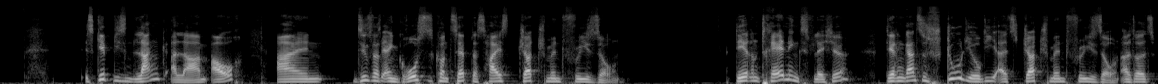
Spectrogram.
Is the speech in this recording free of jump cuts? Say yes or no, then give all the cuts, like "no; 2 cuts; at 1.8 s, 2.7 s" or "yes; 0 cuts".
no; 4 cuts; at 1.1 s, 3.8 s, 8.7 s, 9.8 s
